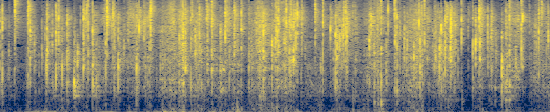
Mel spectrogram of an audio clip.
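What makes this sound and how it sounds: A clear plastic bubble wrap sheet is stretched and crumpled by gloved fingertips. It makes a dense, continuous bright crinkling, broken by sharp crackles that cut off instantly.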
